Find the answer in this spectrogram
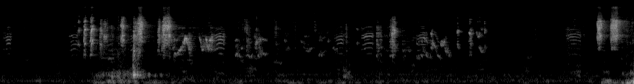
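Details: Several pet budgerigars chirping in short bursts of high twittering notes, with quieter pauses between and a low thump near the start and end.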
